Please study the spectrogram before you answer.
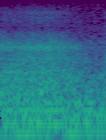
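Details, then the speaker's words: Adult male patient sitting, posterior chest auscultated with a stethoscope during deep breaths: soft, low rustling airflow without wheeze or rhonchi: normal vesicular breath sounds over all lung areas. "tadi kita dapat mendengarkan bahwa seluruh area paruh auskultasi nya normal tidak ada suara terdengar suara vesikuler tidak terdengar suara nafas tambahan begitu bising maupun rongke"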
